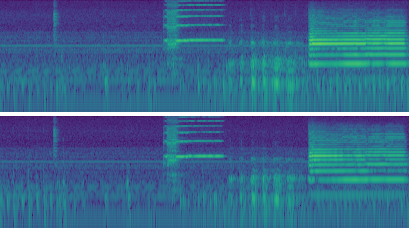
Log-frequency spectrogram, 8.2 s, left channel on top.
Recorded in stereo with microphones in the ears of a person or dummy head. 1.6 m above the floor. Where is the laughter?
25° left (ahead or behind), 1.2 m.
